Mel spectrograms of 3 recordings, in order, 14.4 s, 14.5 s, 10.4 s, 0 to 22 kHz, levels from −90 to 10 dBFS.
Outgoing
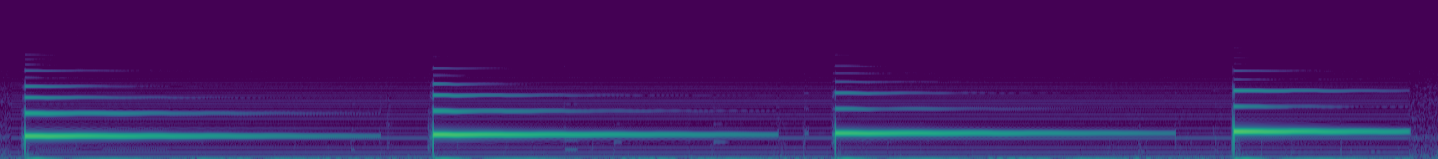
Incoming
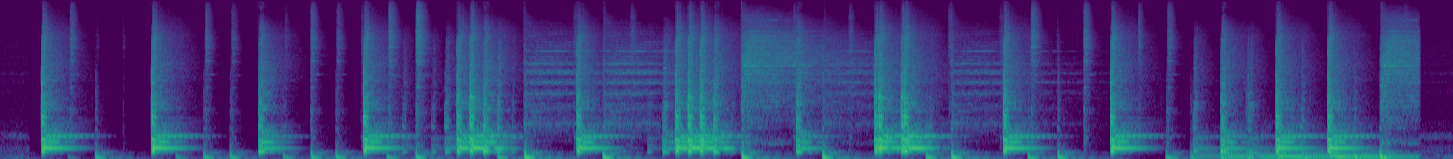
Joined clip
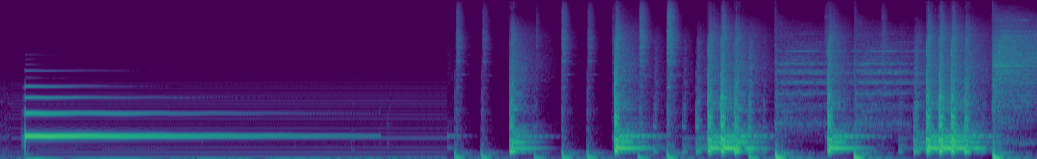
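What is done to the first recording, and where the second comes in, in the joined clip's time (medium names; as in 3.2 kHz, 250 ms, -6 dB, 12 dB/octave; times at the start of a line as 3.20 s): outgoing
4.12 s: stutter in place 0.07 s, 5 plays
4.47 s: go over to incoming from 1.96 s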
